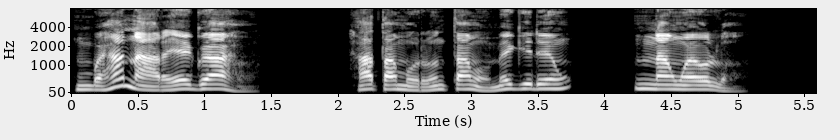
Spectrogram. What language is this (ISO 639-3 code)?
ibo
